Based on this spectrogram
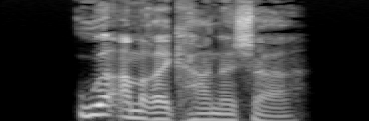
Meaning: inflection of uramerikanisch: 1. strong/mixed nominative masculine singular 2. strong genitive/dative feminine singular 3. strong genitive plural
- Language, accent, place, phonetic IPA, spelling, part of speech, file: German, Germany, Berlin, [ˈuːɐ̯ʔameʁiˌkaːnɪʃɐ], uramerikanischer, adjective, De-uramerikanischer.ogg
